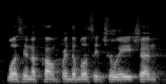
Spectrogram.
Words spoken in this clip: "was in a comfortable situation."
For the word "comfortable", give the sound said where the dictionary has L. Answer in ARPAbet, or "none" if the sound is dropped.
L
